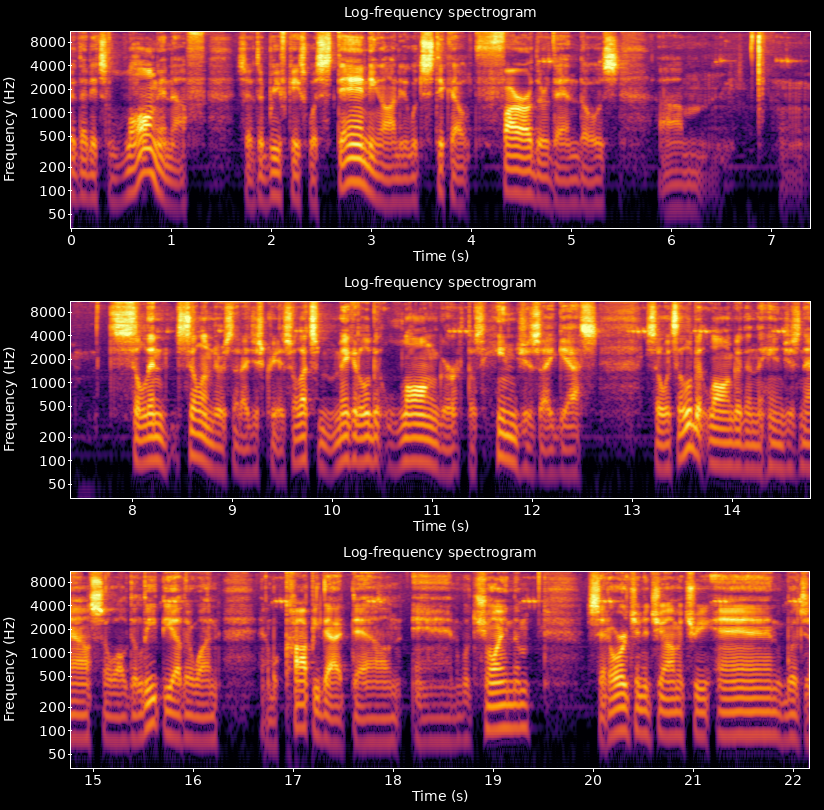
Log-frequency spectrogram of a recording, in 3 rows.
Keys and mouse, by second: 0.7 click, 1.7 shift+d, 2.8 click, 4.9 KP_3, 9.0 click, 9.3 Tab, 9.7 a, 9.9 a, 10.1-11.4 drag, 10.6 s, 11.9 click, 13.3 KP_3, 15.0 a, 15.2 Tab, 16.8-18.0 drag, 17.0 x, 18.0 shift+d, 19.6 click, 20.1 ctrl+j, 21.0 click, 21.7-22.1 middle drag.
